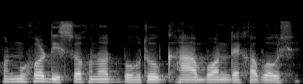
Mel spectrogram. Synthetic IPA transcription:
xɔnmuxɔɹdisːɔkʰɔnɔt̚boɦutuɡʱãbɔndɛkʰapʊaɡojsɛ

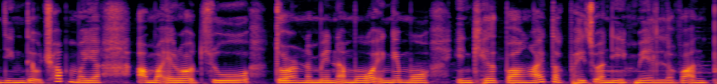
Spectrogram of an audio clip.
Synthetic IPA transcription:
diŋdɛwʔt͡ʃʰɐp̚mɐjaʔama̰ʔɛɾɔʔt͡suːtɔrnɐmɛna̰mɔʔɛ̰ŋɛmɔʔinkʰɛlpaŋajt̪ɐk̚pʰejt͡sṵːʔɐniʔmɛlːɐvaʔɐnp

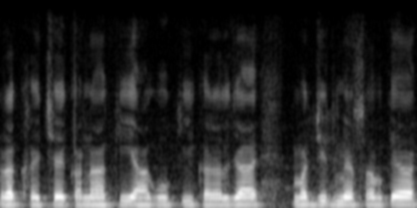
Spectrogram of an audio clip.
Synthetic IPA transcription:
ɾəkʰɛt͡ʃʰɛkənakiaɡukikəɾəld͡ʒae | məsd͡ʒɪd̪mẽsəbʱke

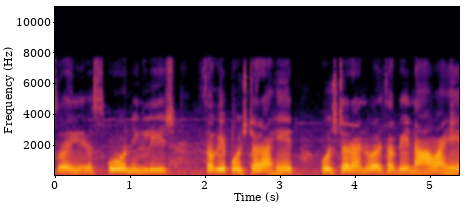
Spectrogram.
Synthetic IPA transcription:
skoniŋɡliːɕ | səɡɭeposʈəɾaɦet̪ | posʈəɾãnʋəɾsəɡɭenaʋaɦe

